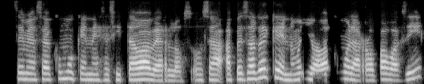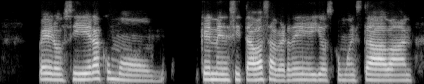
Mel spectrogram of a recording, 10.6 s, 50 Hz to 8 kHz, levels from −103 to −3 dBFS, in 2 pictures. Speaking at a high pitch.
Yes: high, 200 Hz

